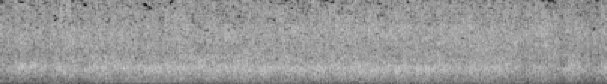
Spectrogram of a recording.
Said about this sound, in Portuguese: Palmas pro Daniel, viu, gente?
